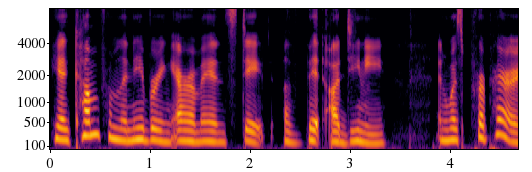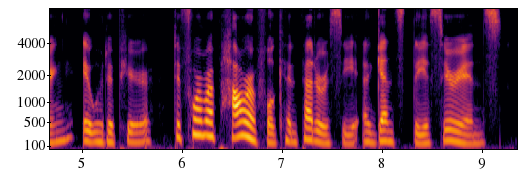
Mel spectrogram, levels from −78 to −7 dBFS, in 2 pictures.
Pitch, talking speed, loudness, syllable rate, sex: 175 Hz, 160 wpm, -23 LUFS, 5.3 syllables/s, female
